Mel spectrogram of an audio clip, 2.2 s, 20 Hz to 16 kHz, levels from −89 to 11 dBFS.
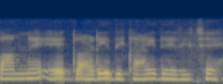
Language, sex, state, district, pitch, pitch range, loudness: Rajasthani, female, Rajasthan, Nagaur, 180 Hz, 170-185 Hz, -17 LUFS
